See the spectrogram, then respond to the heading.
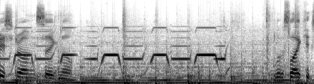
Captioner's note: beeping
